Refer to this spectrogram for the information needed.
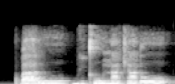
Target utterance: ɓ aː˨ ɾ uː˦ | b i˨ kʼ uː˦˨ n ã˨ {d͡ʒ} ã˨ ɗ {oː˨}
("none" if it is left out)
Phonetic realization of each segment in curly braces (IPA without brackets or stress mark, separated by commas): t͡ʃ, oː˨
